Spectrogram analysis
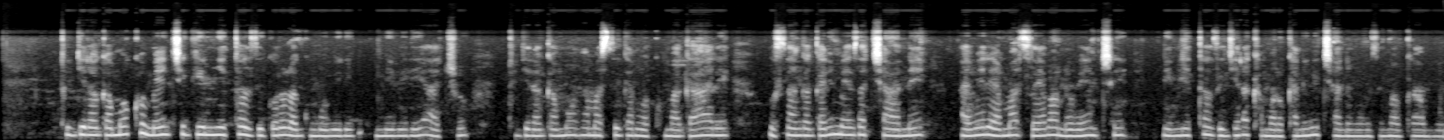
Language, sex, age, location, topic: Kinyarwanda, female, 18-24, Musanze, government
